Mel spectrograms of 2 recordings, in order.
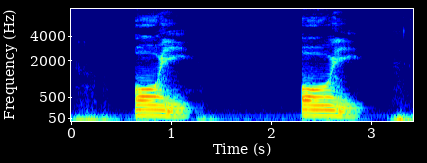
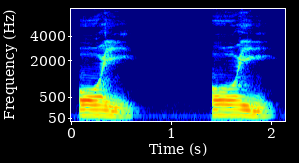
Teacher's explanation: It starts round and it finishes slightly wide.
